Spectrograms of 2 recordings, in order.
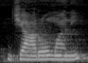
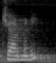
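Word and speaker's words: জার্মানি: So some may pronounce it as Jaromani instead of Germany, right?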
